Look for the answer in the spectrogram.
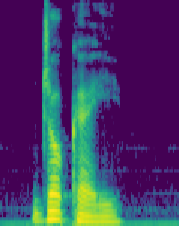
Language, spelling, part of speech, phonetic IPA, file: Polish, dżokej, noun, [ˈd͡ʒɔkɛj], Pl-dżokej.ogg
